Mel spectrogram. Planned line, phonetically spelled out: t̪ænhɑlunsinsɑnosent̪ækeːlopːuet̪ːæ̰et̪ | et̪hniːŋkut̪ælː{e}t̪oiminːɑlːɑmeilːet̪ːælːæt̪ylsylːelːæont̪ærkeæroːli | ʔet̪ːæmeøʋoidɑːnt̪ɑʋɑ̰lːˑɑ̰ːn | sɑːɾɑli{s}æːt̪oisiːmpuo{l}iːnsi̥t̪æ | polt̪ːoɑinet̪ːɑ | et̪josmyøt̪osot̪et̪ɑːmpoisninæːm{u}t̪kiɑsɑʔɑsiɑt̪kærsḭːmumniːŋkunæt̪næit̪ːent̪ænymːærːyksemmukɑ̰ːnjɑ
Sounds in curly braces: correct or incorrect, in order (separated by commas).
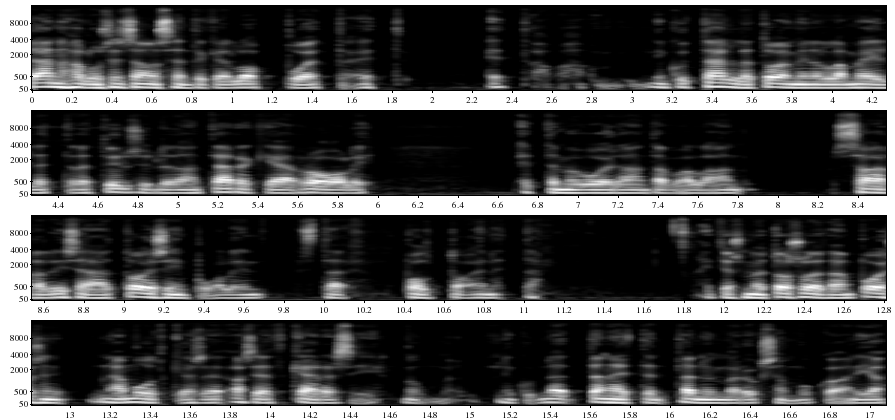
incorrect, correct, correct, incorrect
